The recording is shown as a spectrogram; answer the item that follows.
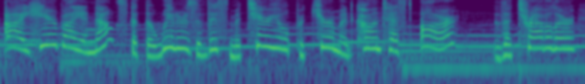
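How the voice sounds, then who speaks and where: An actress playing a polite young secretary with a formal, courteous manner. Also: female voice, extremely high pitch, sing-song, moderate pace. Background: game music.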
